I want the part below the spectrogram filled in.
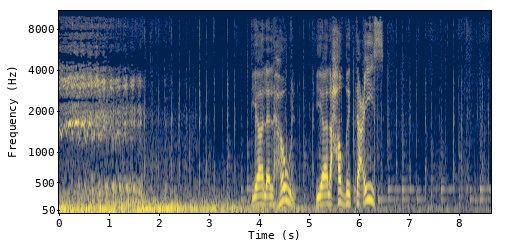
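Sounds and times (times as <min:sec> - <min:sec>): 
horse whinnying: 0:00.0 - 0:01.8
horse hooves galloping: 0:00.0 - 0:08.6
low rumbling background: 0:01.3 - 0:05.2
speech: 0:03.9 - 0:06.6.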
